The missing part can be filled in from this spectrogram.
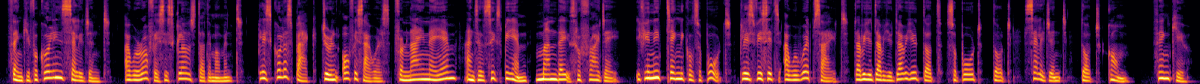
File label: english ivr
